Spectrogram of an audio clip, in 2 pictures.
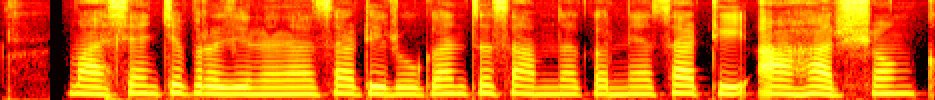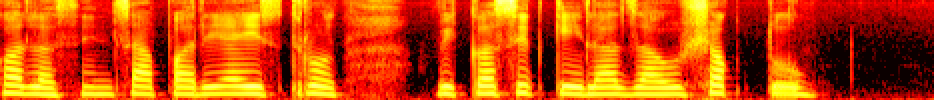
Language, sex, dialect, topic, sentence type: Marathi, female, Varhadi, agriculture, statement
